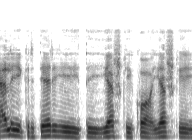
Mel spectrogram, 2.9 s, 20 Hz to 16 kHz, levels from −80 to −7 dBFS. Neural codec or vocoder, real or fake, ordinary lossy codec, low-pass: codec, 16 kHz, 16 kbps, FreqCodec, larger model; fake; AAC, 48 kbps; 7.2 kHz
